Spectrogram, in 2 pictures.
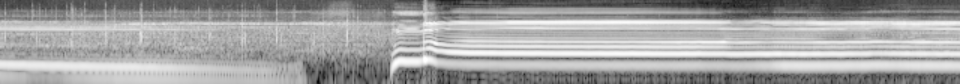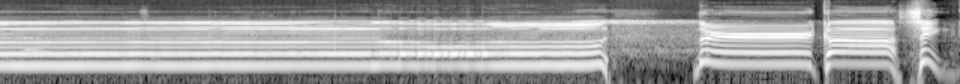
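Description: A sports commentator's long drawn-out goal cry: a falling shout, a short break, then one 'gooool' held at a steady pitch for about ten seconds, followed by a string of swooping, wavering cries near the end.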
